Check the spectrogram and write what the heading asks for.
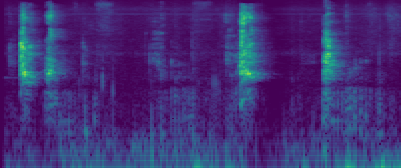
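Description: French bulldog puppy barking in play. There are four sharp barks: two in quick succession at the start, one about halfway through and one a little over three seconds in.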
